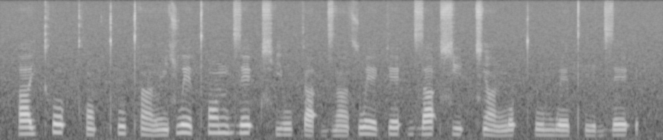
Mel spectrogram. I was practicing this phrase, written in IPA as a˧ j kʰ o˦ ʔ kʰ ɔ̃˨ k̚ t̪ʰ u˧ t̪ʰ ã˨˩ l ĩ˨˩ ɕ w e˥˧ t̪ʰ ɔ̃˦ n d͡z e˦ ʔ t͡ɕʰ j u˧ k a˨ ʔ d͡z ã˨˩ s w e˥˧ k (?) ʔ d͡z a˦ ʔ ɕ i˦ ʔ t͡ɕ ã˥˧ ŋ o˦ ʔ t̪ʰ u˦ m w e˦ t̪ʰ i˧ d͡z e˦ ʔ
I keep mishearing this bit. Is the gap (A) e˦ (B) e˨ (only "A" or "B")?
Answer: A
